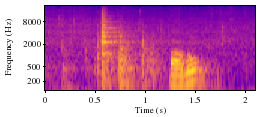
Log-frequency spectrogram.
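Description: Potatoes and beetroot fry in hot butter in a pan, a soft sizzle broken by two louder scraping stirs of a utensil, close up and with no one talking.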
